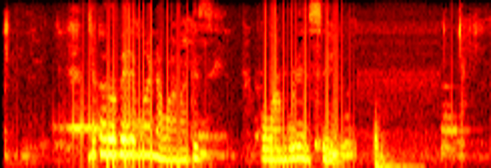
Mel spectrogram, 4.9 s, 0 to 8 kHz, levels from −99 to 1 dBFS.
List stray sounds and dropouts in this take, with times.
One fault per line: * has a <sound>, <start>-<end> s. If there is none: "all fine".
* has a thud, 3.7-4.3 s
